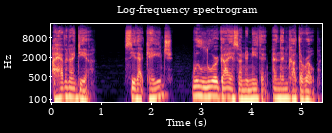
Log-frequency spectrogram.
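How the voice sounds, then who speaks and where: An actor playing a confident detective who lays out plans in a steady, decisive voice. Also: male voice, on the low side, normal speed, no echo, faint music behind, natural voice. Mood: determined. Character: calm male detective, confident and methodical. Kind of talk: game cutscene voice acting.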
